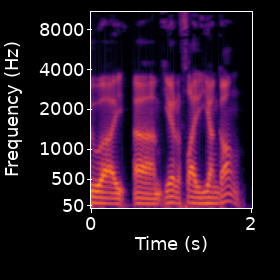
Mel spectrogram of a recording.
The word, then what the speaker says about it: Yangon: You said it so right. Your pronunciation was on. – Right. Yeah, Eric's right. – No, the chief's like, yeah, you got to fly to Yangon.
